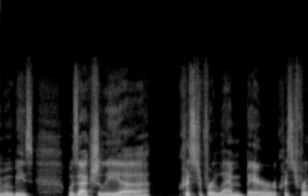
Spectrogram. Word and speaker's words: Lambert: was actually uh Christopher Lambbear or Christopher Lambert. I'm not sure how to pronounce his name. I believe it's Christopher Lambbear is how I heard.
